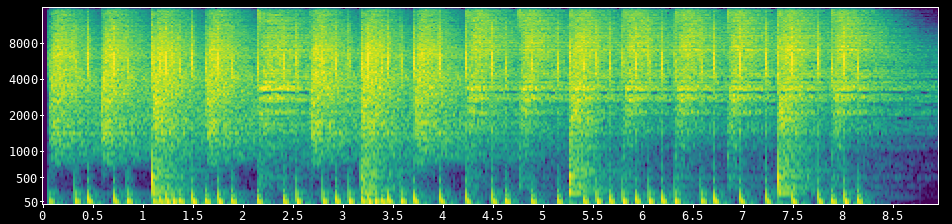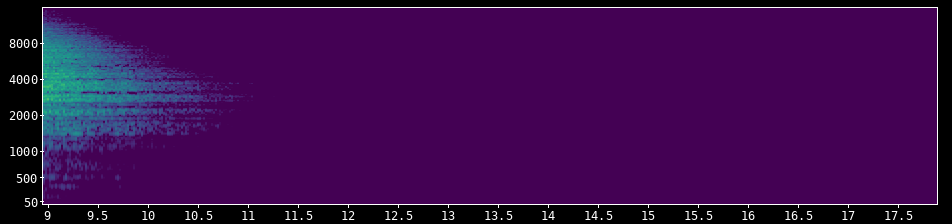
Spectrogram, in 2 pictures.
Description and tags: Drum Track 1
Here is a drum beat I made for use in any kind of metal creations, please enjoy and use it to it's full potential!
bass, core, cymbal, drum, heavy, metal, progressive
